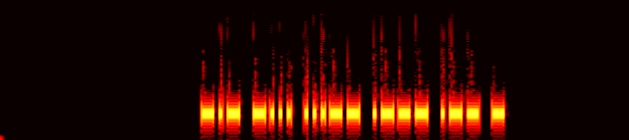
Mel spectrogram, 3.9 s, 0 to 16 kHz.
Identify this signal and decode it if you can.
Morse code, heard as a keyed tone, about 45 wpm, 690 Hz. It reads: KB3JWT
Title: USA Call Signs - 6 Characters - 3x Character Spacing - 45wpm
